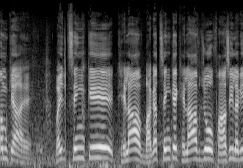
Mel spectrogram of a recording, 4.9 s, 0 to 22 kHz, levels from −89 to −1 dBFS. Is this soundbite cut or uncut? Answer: cut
